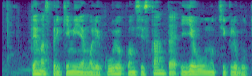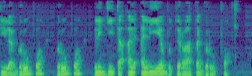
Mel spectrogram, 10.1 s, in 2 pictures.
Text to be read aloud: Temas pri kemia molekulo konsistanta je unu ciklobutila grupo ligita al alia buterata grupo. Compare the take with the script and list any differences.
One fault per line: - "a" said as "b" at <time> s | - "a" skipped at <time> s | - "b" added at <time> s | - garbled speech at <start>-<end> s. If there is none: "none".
- "grupo" added at 6.2 s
